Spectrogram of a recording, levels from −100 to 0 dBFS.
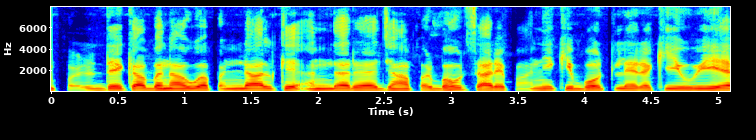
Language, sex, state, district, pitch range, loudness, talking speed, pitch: Hindi, male, Jharkhand, Deoghar, 135-145 Hz, -16 LUFS, 210 wpm, 140 Hz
